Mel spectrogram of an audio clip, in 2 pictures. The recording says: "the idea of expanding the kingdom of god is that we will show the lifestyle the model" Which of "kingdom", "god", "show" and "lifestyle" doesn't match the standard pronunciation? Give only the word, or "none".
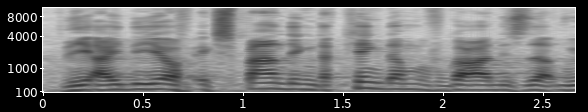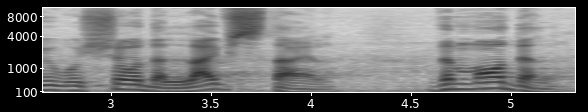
none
